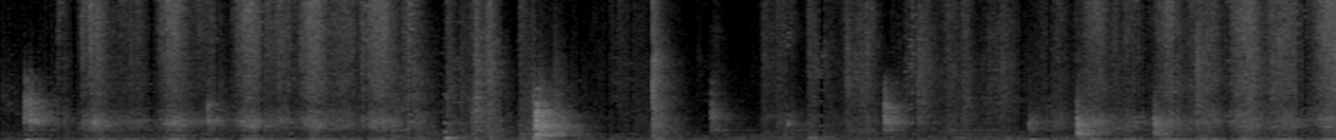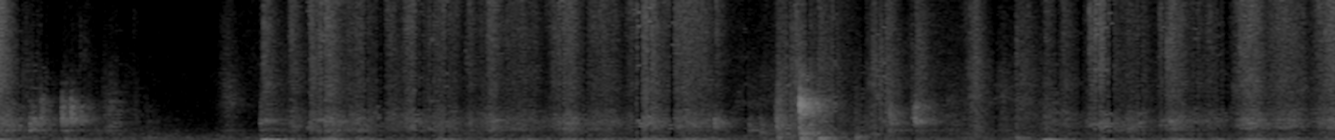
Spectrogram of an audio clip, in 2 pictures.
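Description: A paint roller rolls and swishes against a wall.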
